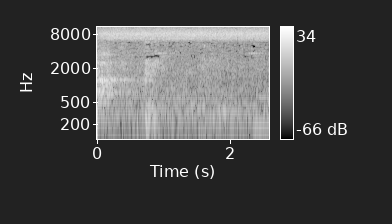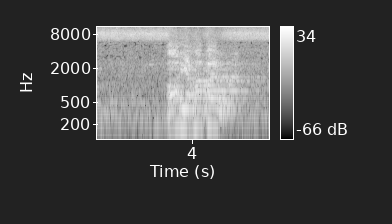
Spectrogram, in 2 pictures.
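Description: A man speaks forcefully into a microphone over a loudspeaker outdoors.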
